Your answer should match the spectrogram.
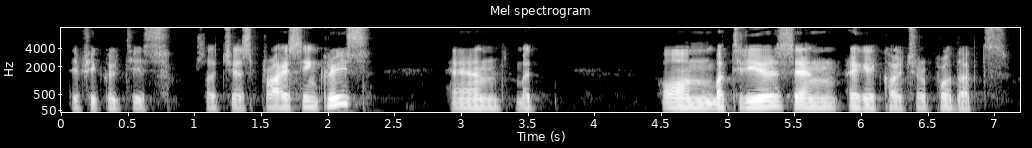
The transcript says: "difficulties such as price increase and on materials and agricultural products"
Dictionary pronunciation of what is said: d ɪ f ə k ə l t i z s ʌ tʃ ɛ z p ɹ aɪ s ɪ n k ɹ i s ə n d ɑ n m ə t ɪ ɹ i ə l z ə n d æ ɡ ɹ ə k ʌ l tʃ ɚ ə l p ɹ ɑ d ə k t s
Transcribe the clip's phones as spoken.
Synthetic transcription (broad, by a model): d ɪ f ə k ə l t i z s ʌ tʃ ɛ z p ɹ aɪ s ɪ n k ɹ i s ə n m ɑ n m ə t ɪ ɹ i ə l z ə n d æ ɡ ɹ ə k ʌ l tʃ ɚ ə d p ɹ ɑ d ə k t s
